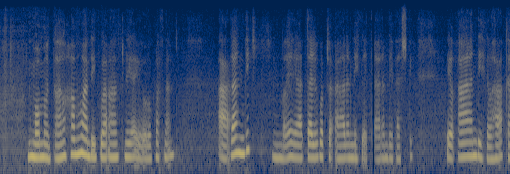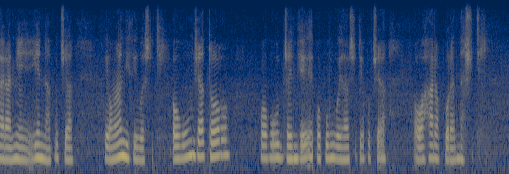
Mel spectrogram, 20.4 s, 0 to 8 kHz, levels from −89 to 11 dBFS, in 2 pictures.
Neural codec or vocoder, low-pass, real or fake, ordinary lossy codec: codec, 16 kHz in and 24 kHz out, 0.6 kbps, FocalCodec, streaming, 2048 codes; 7.2 kHz; fake; Opus, 32 kbps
